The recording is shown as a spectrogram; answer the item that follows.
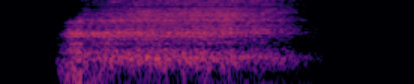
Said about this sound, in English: Now, take a deep breath.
